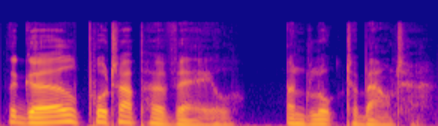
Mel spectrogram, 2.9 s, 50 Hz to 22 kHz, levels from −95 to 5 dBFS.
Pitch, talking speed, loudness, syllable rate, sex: 110 Hz, 205 wpm, -19 LUFS, 4.8 syllables/s, male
